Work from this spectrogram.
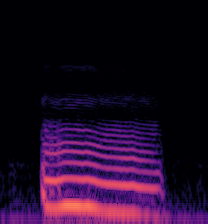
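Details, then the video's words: Pet Pekingese dog asleep indoors at home, snoring like a person: one drawn-out, low, droning snore lasting about a second and a half, buzzy with rich overtones, starting abruptly and fading at the end in a quiet room. "우리집 강아지 코고는 소리"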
